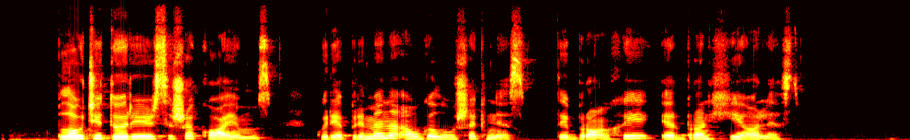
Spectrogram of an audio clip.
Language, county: Lithuanian, Alytus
